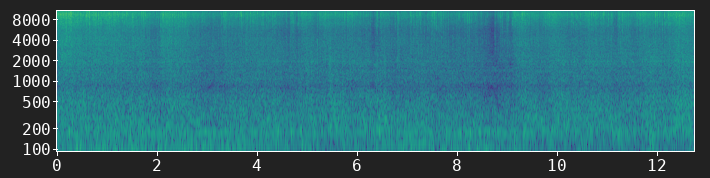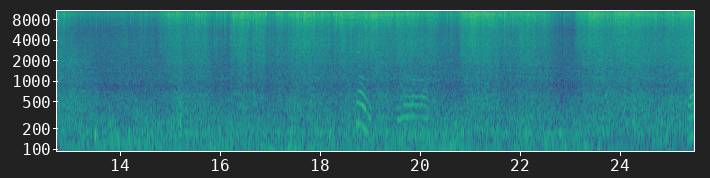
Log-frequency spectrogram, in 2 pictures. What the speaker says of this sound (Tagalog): Ulan tapos may kasamang hangin.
